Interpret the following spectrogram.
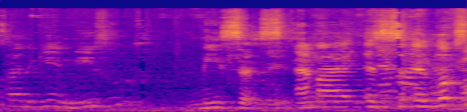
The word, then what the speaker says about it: Mises: Mises. M-I-S. It looks like Mrs. It looks like it says Mrs., yeah. But it's Mises.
